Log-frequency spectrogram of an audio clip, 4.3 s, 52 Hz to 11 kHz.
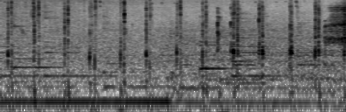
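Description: A horse trots in The Witcher 3, with steady, evenly spaced hoof clip-clops over a low game ambience and faint background tones.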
